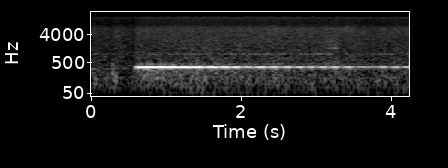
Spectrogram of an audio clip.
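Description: A single ringing tone that starts suddenly about half a second in and slowly fades with a slight pulse.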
